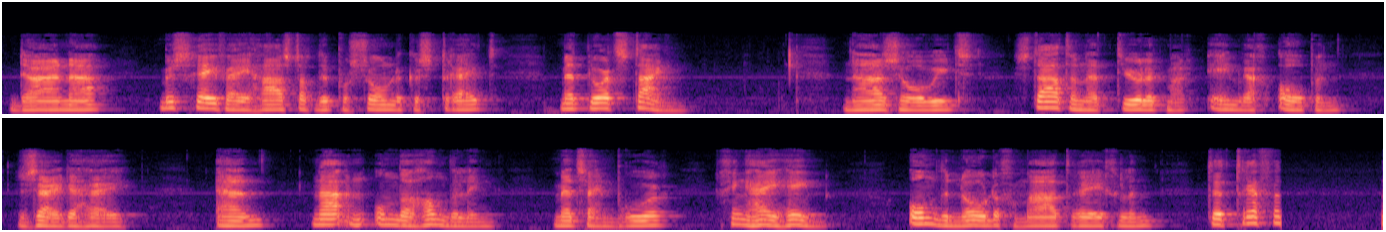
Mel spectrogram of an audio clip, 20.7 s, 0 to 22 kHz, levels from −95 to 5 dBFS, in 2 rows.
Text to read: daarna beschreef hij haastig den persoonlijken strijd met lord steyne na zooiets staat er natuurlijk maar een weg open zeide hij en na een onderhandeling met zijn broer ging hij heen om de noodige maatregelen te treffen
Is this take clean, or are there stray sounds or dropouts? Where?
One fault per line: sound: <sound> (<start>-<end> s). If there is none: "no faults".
no faults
